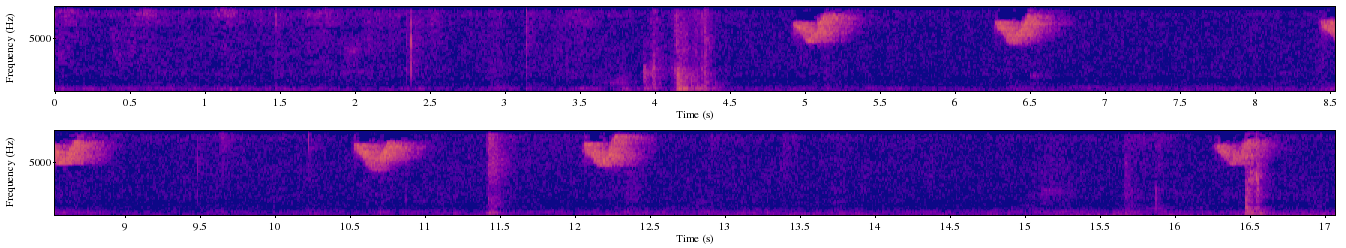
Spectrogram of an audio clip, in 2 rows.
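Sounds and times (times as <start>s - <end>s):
faint bird chirp: 0.0s - 2.2s, 4.9s - 5.4s, 6.2s - 6.9s, 8.4s - 9.0s, 10.4s - 11.1s, 12.0s - 12.6s, 16.2s - 16.7s.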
